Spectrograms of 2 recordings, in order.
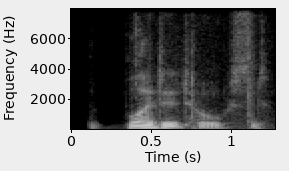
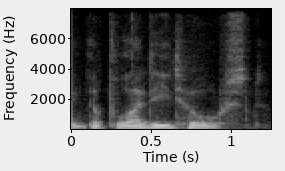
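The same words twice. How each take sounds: First: "blooded" said in two syllables, blud-id, slowly; slow self-correction to "The blooded host"; corrected to blooded. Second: "bloodied" said with three syllables, blood-ee-d, slowly; slow first reading "the bloodied host"; misread as bloodied. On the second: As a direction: read it as "bloodied", slowly, by mistake. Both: Real, not acted.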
